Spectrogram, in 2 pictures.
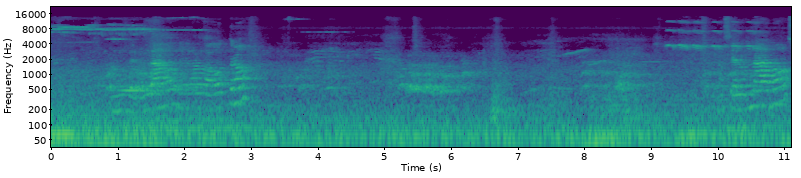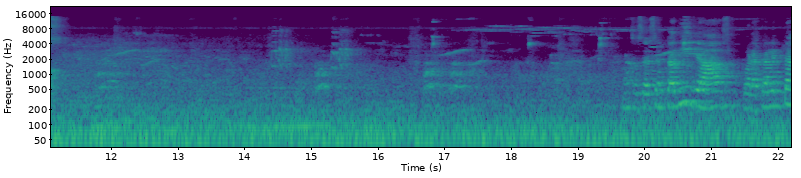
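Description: A young woman speaks calmly, close by, pausing between phrases.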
